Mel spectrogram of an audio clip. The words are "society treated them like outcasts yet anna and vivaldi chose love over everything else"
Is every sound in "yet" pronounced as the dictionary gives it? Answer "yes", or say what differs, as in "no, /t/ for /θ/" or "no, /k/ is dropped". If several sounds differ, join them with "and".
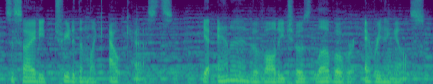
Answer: yes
